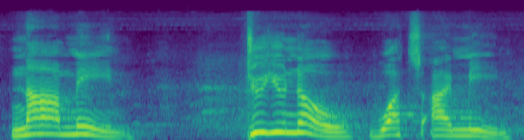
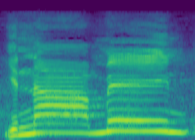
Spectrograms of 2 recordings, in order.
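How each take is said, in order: First: Slurred clipped nah mean, falling; lazy nah mean. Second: "You nah mean" stretched slowly, falling at the end; drawn-out nah mean. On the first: Comic showing off a slang word, slurred. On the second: Comic savouring the slang, drawn out. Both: Shown as a demonstration. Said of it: "neither question nor statement".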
